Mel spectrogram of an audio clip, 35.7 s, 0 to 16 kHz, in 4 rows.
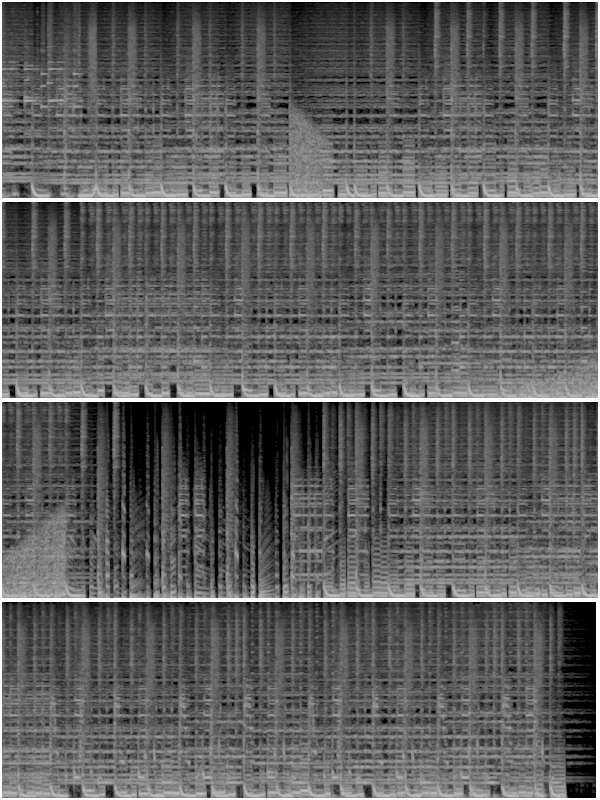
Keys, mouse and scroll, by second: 1.0 super+d, 1.4 typing, 2.4 Escape, 2.4-4.5 typing, 4.4 click, 4.9 click, 5.5 click, 5.8 click, 6.6 click, 7.0 click, 7.5 click, 7.8 click, 8.1 click, 8.4 click, 9.5 click, 10.0 click, 10.4-14.0 typing, 12.0 scroll up 1, 12.2 scroll down 1, 15.9 Return.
